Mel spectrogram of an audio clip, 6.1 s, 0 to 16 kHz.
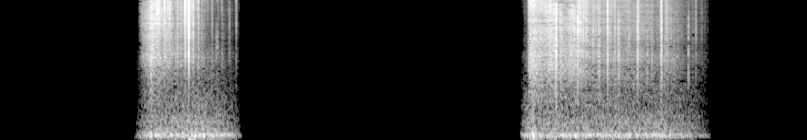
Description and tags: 01 - Extiguishing a match
Extiguishing a match.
